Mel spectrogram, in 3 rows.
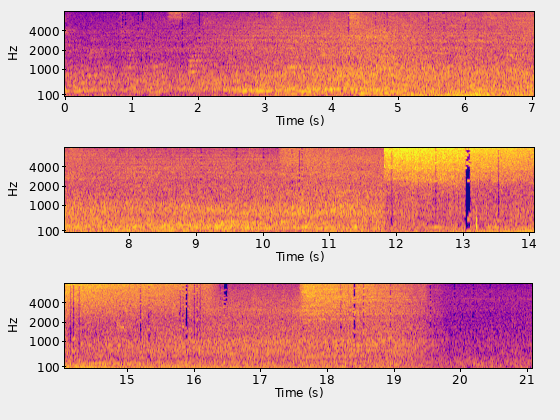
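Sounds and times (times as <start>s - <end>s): train running hum: 0.0s - 21.0s
loud sudden hiss: 11.8s - 16.3s, 17.6s - 19.8s.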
